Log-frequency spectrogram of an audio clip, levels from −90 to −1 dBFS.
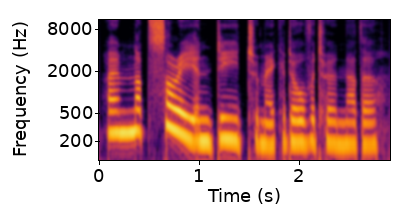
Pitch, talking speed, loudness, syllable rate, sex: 215 Hz, 225 wpm, -16 LUFS, 6.0 syllables/s, female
